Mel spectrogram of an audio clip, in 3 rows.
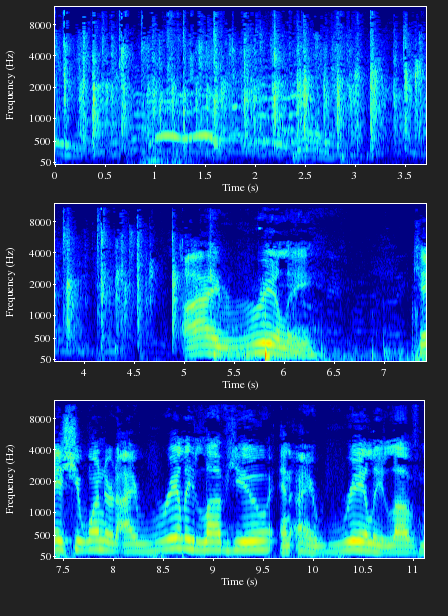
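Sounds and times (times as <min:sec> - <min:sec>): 
voices and whoops: 0:00.0 - 0:02.8
audience clapping: 0:00.0 - 0:05.4
speech: 0:05.0 - 0:06.5, 0:07.3 - 0:11.0.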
